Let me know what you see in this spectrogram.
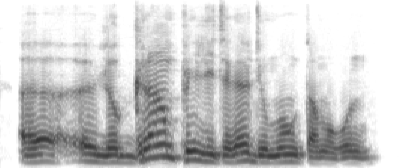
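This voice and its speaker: This is a man with a medium-pitched voice. He speaks fairly slowly. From Cameroon. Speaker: writer and academic. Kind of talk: interview. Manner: halting, many fillers.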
